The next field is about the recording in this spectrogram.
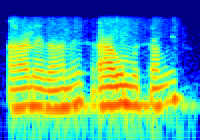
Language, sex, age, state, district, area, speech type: Kashmiri, male, 18-30, Jammu and Kashmir, Anantnag, rural, conversation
